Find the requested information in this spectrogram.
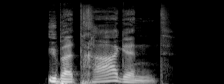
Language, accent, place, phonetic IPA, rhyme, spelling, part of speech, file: German, Germany, Berlin, [ˌyːbɐˈtʁaːɡn̩t], -aːɡn̩t, übertragend, verb, De-übertragend.ogg
- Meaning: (verb) present participle of übertragen; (adjective) 1. carrying, transmitting 2. conferring, assigning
